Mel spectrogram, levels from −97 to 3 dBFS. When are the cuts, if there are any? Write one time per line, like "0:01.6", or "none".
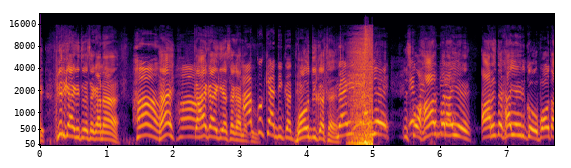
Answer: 0:04.8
